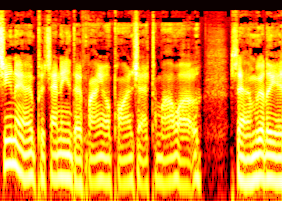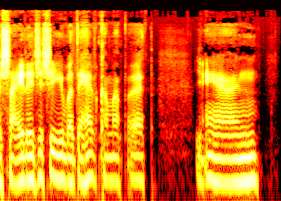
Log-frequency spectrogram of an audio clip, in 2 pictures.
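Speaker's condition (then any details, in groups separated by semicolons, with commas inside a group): Profound deafness; now hears sounds such as rain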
